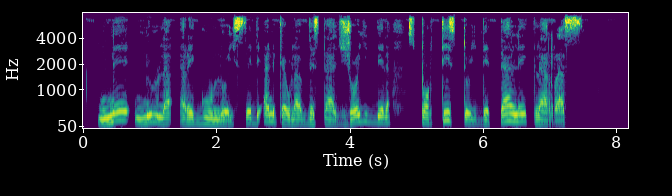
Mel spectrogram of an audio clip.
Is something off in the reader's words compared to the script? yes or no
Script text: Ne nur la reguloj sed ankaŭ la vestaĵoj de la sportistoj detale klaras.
no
